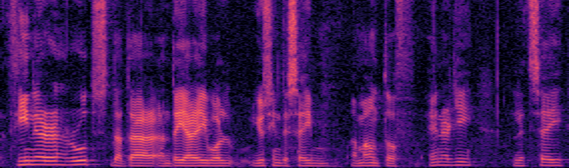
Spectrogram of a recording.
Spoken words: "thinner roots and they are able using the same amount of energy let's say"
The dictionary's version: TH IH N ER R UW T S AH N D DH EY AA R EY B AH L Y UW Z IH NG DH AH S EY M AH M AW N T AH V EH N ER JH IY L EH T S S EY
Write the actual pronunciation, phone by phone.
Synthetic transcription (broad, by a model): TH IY N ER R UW T S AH N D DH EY AA R EY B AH L Y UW S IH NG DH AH S EY M AH M AW N T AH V EH N ER JH IY L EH T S S EY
